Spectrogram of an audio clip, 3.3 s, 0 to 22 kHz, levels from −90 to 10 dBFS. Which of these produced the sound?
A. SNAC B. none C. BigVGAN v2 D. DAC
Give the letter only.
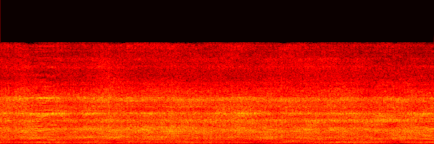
D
